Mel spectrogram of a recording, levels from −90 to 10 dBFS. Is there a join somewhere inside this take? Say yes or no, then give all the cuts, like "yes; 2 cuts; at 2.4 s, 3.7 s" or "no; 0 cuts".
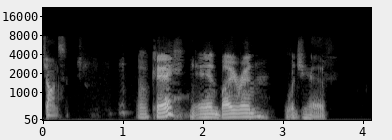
no; 0 cuts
